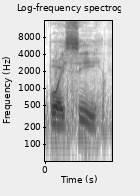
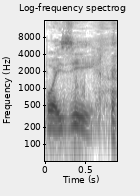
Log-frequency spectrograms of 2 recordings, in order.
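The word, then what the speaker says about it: Boise: It's boy C, not boy Z.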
